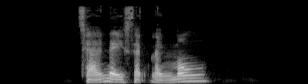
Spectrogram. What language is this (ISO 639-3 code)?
yue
